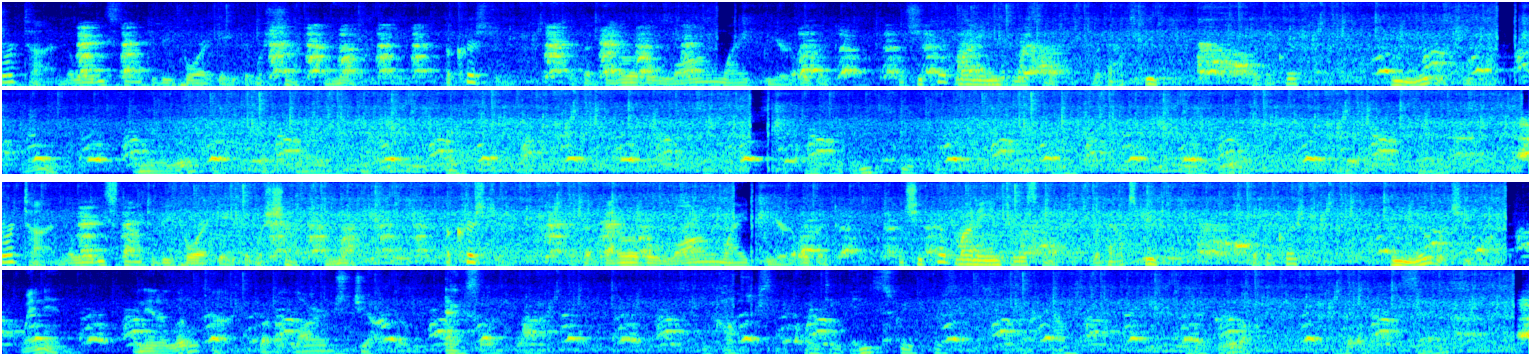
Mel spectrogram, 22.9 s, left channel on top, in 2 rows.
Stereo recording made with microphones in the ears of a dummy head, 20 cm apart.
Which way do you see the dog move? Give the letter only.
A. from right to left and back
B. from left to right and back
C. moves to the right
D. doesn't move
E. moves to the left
D.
